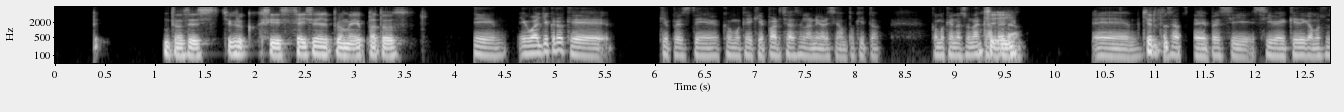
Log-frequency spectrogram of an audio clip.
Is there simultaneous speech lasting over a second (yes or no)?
no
